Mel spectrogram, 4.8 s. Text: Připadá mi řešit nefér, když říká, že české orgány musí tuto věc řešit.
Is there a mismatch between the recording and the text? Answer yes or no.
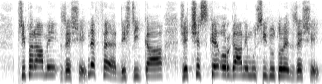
no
